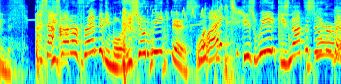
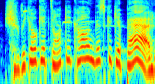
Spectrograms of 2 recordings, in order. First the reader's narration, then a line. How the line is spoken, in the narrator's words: whispered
